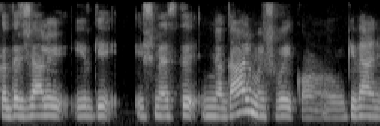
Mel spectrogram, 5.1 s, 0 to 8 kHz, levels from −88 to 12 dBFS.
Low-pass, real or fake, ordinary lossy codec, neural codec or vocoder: 7.2 kHz; real; AAC, 32 kbps; none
